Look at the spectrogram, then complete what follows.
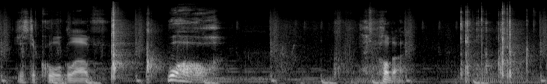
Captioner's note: plastic hitting floor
